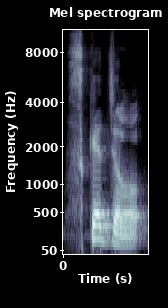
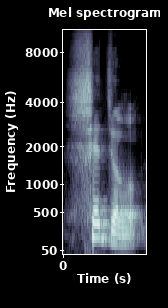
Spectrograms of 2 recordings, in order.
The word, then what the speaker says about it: schedule: আমরা উচ্চারণ করি শিডিউল। এখন শুনুন আমেরিকান উচ্চারণ স্কেজুল স্কেজুল স্কেজুল। এবার শুনুন ব্রিটিশ উচ্চারণ শেজুল শেজুল।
